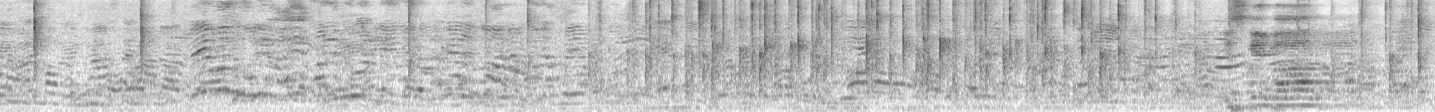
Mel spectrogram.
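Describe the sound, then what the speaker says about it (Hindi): An audience at an Ambedkar Jayanti celebration claps in scattered, continuing bursts, mixed with lively children's chatter and a voice speaking over the crowd. "आप लोग तालियां बजाते रहिए"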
